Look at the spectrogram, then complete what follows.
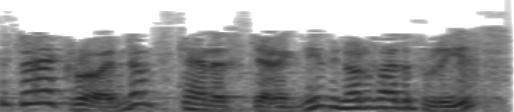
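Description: An actor playing a brisk, authoritative village doctor in clipped 1930s radio drama style. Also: male voice, high-pitched, huge pitch swings. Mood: agitated, demanding. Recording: tinny, noisy 1930s radio broadcast.

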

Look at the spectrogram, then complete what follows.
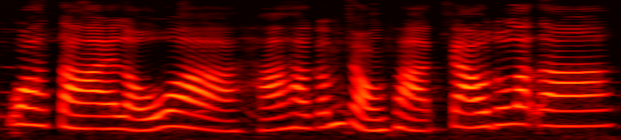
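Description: A woman's voice: sits high, normal speed, sharp tone. A woman playing a short-tempered young girlfriend in a radio drama, whiny and scolding. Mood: indignant.

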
